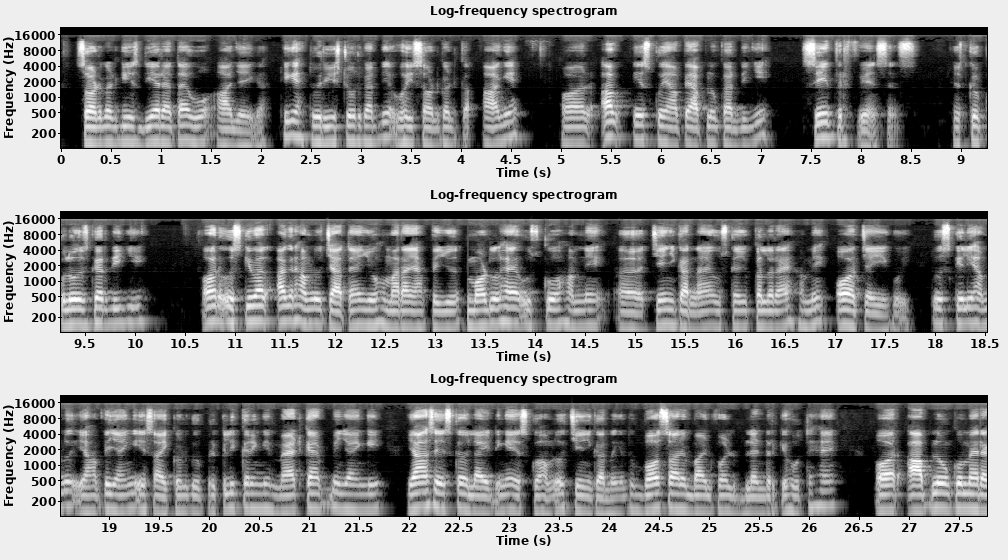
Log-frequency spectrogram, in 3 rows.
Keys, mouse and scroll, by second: 18.9-27.7 drag.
